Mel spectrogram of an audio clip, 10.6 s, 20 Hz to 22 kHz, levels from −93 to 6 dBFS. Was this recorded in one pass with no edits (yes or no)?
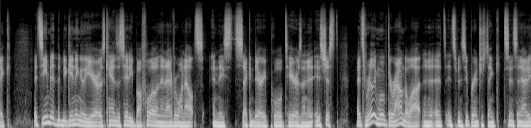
yes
